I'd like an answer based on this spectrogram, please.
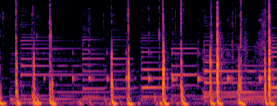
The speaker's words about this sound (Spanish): Llegó una carta de un sobre... que se parece al patio de mi casa, que es muy particular. Es así rojito, es como muy moderno sobre. Así suena, miren.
